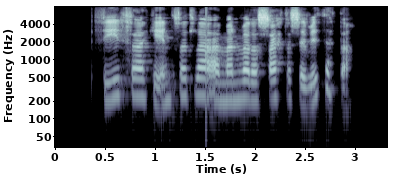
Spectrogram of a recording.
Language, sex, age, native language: Icelandic, female, 30-39, Icelandic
